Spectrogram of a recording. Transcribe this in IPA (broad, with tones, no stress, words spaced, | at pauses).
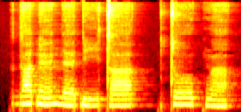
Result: ɡa˦ɗɛ̃˨˦nɛ˨ ɗiː˨ta˧ | toː˦kʷã˨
